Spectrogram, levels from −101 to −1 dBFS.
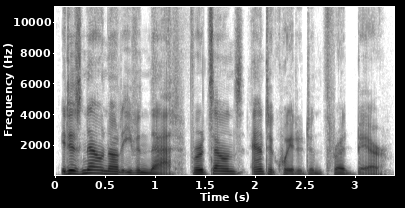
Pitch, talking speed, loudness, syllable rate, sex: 130 Hz, 210 wpm, -20 LUFS, 5.7 syllables/s, male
